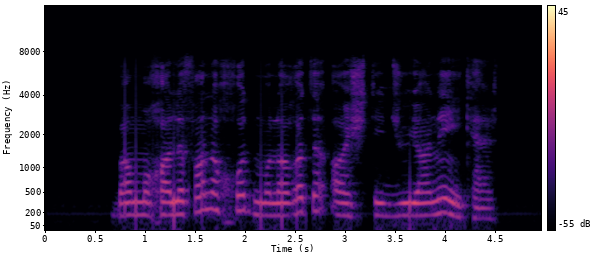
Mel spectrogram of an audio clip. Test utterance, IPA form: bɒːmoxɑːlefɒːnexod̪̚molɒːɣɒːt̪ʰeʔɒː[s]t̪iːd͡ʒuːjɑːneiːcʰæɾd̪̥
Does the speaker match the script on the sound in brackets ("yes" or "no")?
no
